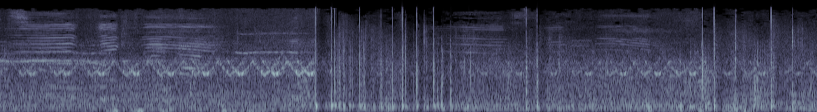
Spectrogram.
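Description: Fireworks salute: a rapid string of booming and crackling shell bursts. During the first two seconds a warbling high tone sounds over the bangs.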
